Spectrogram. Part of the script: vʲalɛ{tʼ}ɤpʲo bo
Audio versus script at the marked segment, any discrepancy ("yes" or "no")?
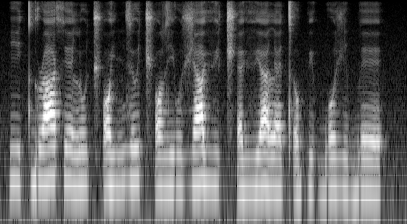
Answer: no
